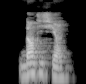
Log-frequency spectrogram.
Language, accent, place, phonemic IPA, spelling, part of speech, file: French, France, Lyon, /dɑ̃.ti.sjɔ̃/, dentition, noun, LL-Q150 (fra)-dentition.wav
- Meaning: dentition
